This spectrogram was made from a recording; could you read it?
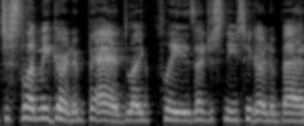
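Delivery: put-on tearful pleading, near tears. Speaker retelling begging their dad to let them go to bed; retelling tearful pleading. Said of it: "I was on the verge of tears".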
